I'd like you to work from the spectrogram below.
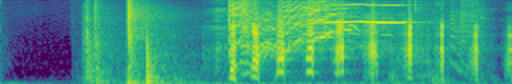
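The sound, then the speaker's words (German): A door being opened, starting with a solid thunk and then a quick run of about ten rhythmic rattling, squeaky bursts. It is fairly loud, with no talking. “Da würde ich, glaube ich, jeder Tür das Geräusch aufnehmen, ja, hier von der Tür hier vom Boblo.”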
